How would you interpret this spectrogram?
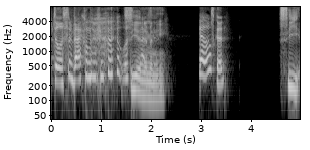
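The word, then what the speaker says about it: anemone: right we'll have to listen back on the see animony yeah that was good see an this is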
